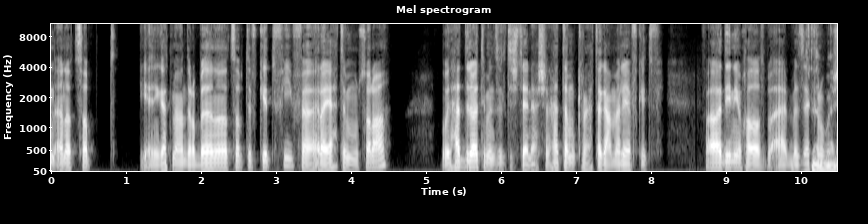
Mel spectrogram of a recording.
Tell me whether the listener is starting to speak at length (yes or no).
no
